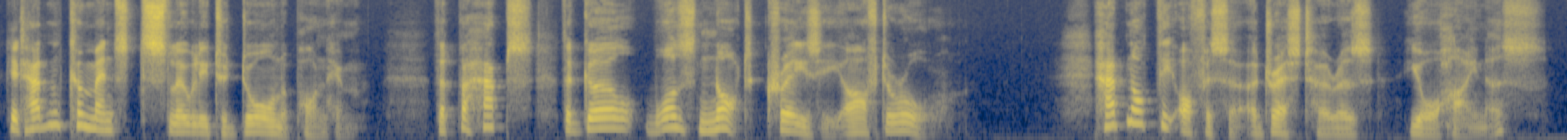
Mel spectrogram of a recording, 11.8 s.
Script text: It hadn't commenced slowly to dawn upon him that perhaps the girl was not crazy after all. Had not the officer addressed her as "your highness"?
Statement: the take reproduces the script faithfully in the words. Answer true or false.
true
